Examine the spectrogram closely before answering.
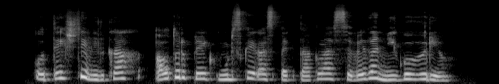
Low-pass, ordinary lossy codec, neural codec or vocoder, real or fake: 19.8 kHz; none; codec, 44.1 kHz, 7.8 kbps, Pupu-Codec; fake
